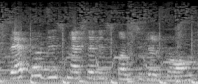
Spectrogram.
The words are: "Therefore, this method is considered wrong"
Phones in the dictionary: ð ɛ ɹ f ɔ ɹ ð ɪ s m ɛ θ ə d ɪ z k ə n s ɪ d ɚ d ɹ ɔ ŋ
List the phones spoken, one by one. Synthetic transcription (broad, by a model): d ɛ ɹ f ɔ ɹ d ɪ s m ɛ s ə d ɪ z k ə n s ɪ d ɚ d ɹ ɔ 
